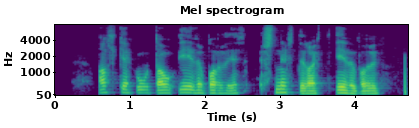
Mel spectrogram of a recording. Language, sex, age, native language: Icelandic, male, 15, Icelandic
